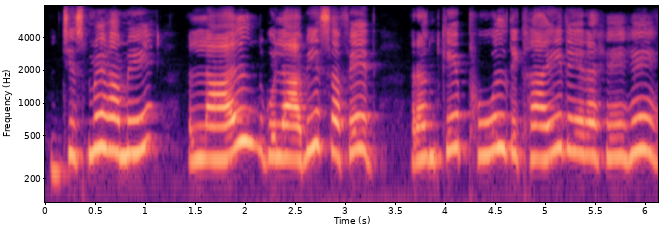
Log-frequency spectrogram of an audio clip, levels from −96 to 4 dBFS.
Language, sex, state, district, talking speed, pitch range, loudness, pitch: Hindi, female, Madhya Pradesh, Bhopal, 115 wpm, 315-375 Hz, -15 LUFS, 340 Hz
